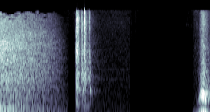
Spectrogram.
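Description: Sound effects of an animated logo intro: a whoosh fading out in the first half second, a short sharp click just under a second in, then silence and a low thump at the very end.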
